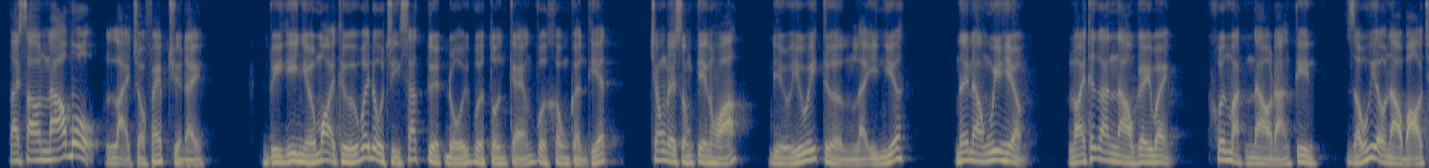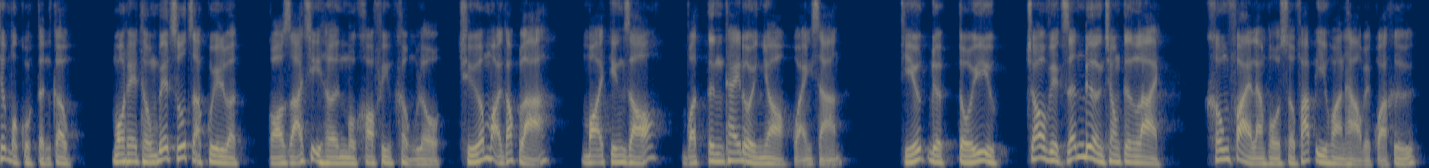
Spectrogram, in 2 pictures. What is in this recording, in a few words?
narration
